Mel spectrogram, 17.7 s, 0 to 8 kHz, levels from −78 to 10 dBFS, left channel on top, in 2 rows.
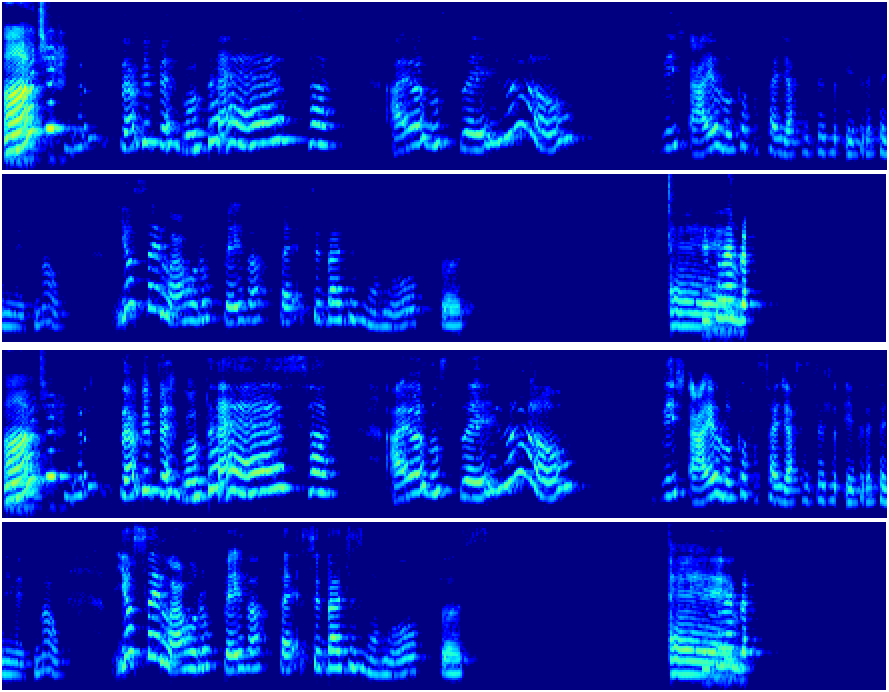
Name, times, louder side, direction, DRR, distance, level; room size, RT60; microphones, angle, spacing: voice 1, 0.0-0.6 15.8-16.3, left 6 dB, 70° left, 0.7 m, -30 dB
voice 2, 0.6-3.3 3.6-5.7 6.6-9.4 10.0-13.5 15.5-16.2, right 5 dB, 70° right, 0.7 m, -42 dB
11.0 x 7.9 x 3.9 m
head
